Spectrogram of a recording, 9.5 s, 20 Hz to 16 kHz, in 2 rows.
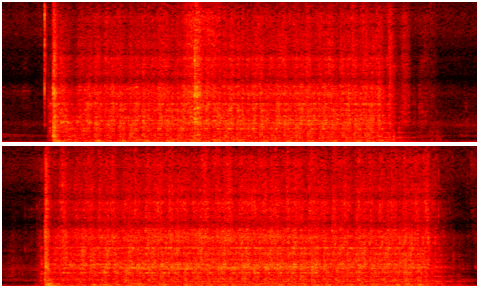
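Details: VW Golf Mk1 1.4 carburettor, abandoned car being revived, no battery warning light: two long cranking bursts with steady rhythmic starter churning, engine never catches; no spark.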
